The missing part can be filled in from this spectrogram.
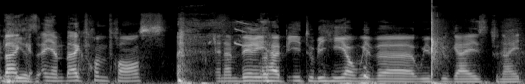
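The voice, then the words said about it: Weak put-on French accent. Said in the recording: “I need to take the French accent ... That's pretty pathetic.”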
